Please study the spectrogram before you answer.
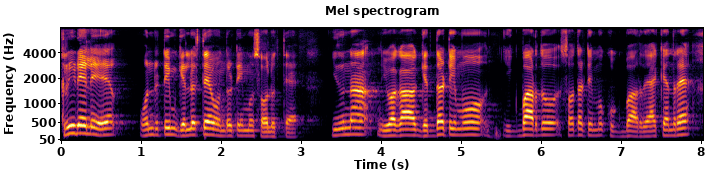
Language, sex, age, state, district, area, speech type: Kannada, male, 18-30, Karnataka, Chikkaballapur, rural, spontaneous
